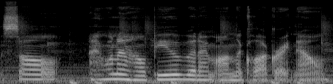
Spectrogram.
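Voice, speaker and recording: The bored young clerk behind a mall register in an audio drama, deadpan and crackly with fry a woman acts it, music underneath. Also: on the high side, normal speed. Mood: dry, bored. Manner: dull, dry, deadpan. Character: dry, unimpressed, cranky young female store clerk. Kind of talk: fan dub audio drama acting.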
